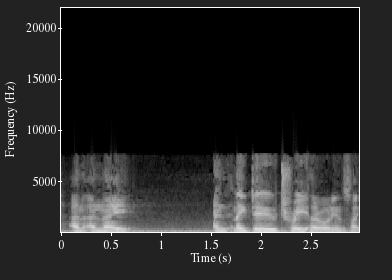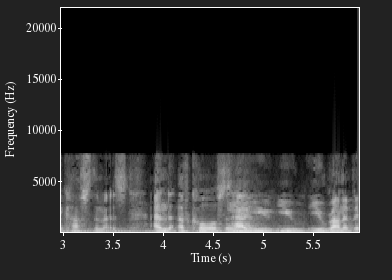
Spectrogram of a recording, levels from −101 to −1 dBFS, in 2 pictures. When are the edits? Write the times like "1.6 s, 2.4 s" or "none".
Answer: 1.7 s, 2.5 s, 4.6 s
